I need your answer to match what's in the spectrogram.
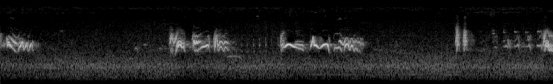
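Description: Soft, warbled phrases around mid-high pitch, given in short bursts of two or three notes with pauses between, over a quiet background.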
